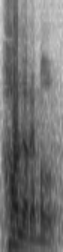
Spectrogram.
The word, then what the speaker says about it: honorable: the correct pronunciation is Honorable with h being silent and honorary not honorary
